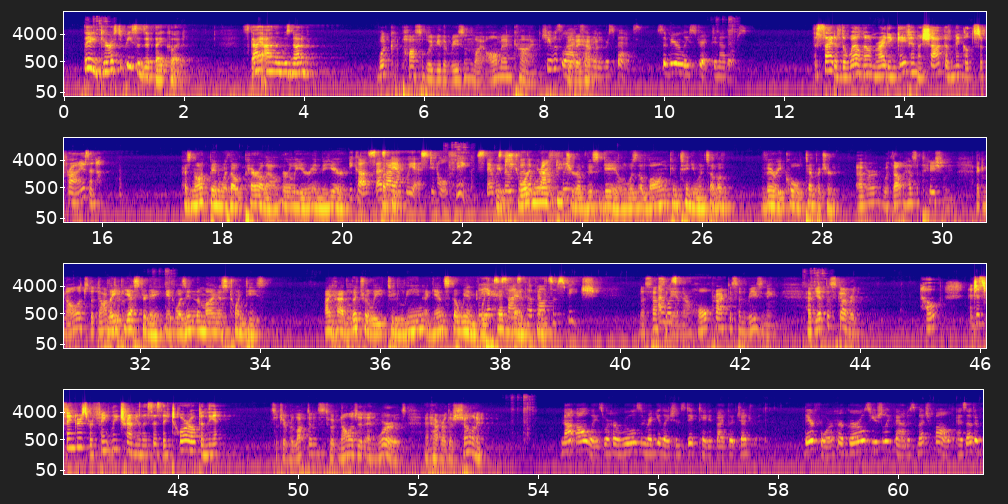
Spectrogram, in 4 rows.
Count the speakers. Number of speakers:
six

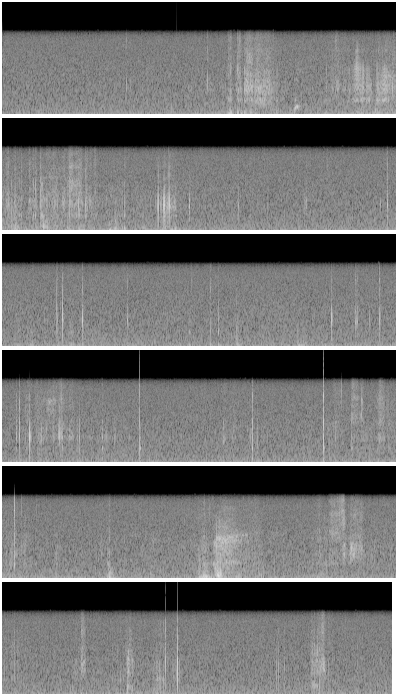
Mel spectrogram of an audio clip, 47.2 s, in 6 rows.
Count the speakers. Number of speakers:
zero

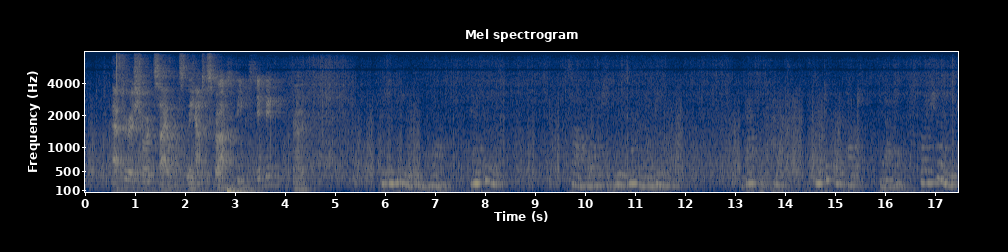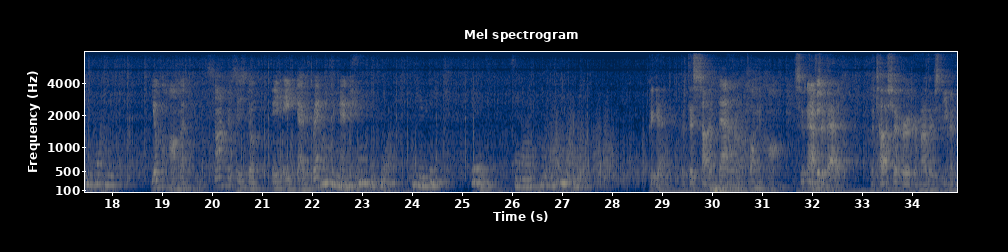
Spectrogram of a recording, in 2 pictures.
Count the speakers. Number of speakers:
three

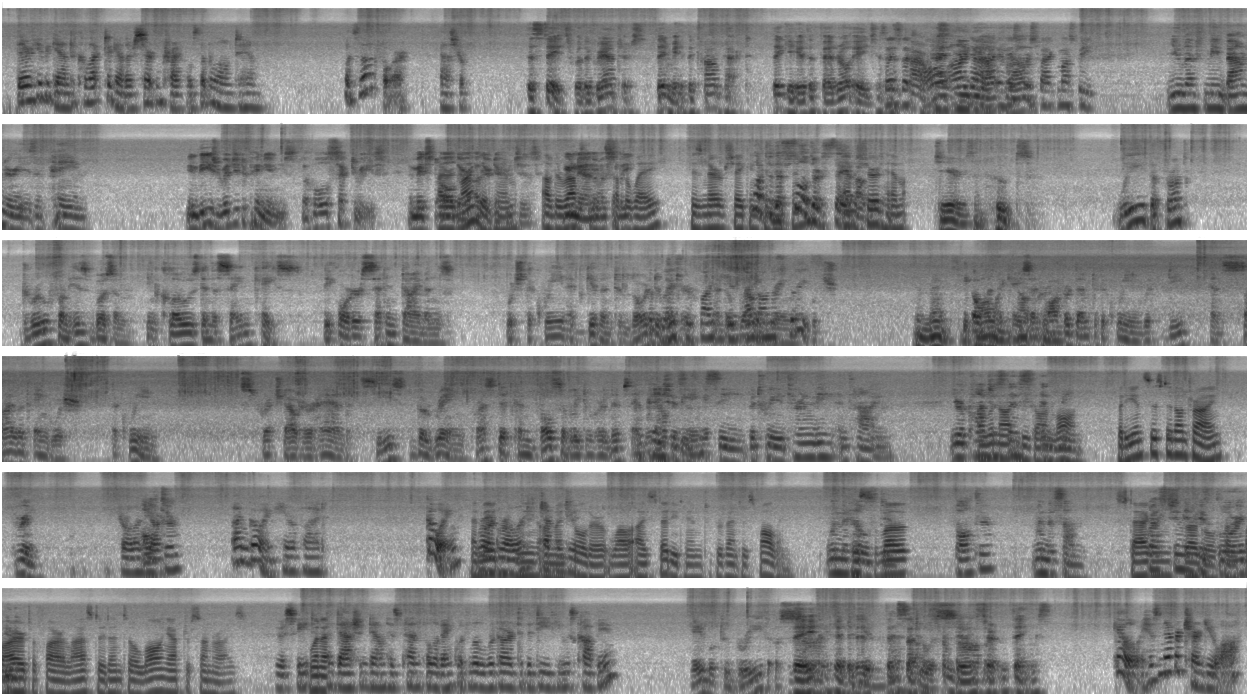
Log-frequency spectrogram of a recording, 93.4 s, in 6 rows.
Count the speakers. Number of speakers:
eight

